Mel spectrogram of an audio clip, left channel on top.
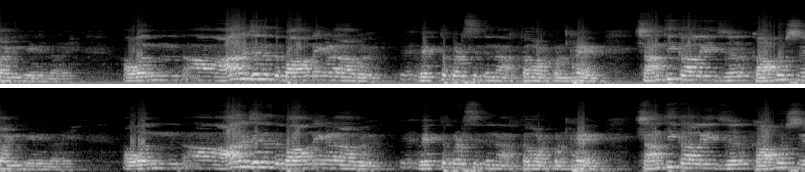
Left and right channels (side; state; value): left; noise; hum, 20 dB below the sound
